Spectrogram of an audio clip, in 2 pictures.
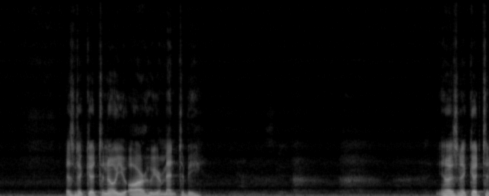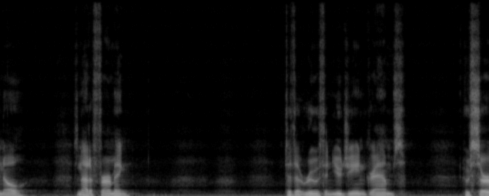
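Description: A man speaks calmly into a microphone, with pauses between phrases.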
